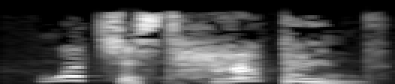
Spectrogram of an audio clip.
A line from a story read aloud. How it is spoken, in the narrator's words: Misa asked in a pettish, whiny voice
